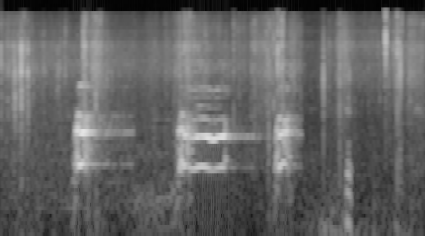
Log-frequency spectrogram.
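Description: A small dog barking three times, about a second apart, the middle bark drawn out for about half a second.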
